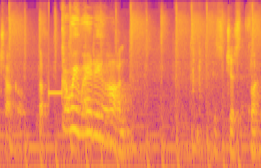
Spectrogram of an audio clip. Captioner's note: beep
